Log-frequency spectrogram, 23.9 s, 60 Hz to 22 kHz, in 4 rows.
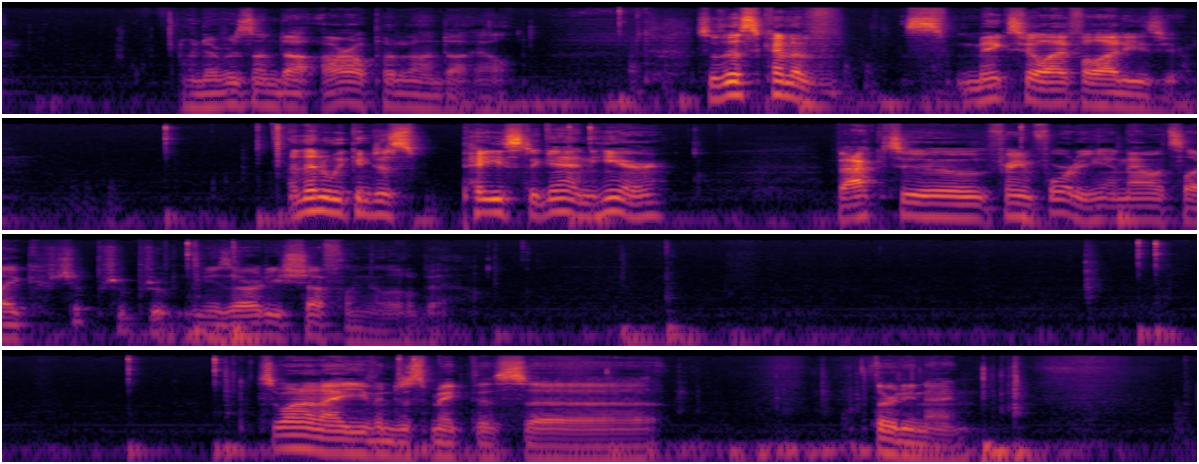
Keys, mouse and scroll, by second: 13.1 typing, 15.1 typing, 22.9 typing.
